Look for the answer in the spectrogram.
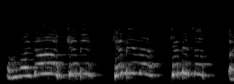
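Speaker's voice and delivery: high-pitched frantic pleading; freaking out. Retold or imitated. Mother retelling a scramble for seizure medicine, frantic. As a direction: re-enact a panicked demand. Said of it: "I'm, like, freaking out".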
